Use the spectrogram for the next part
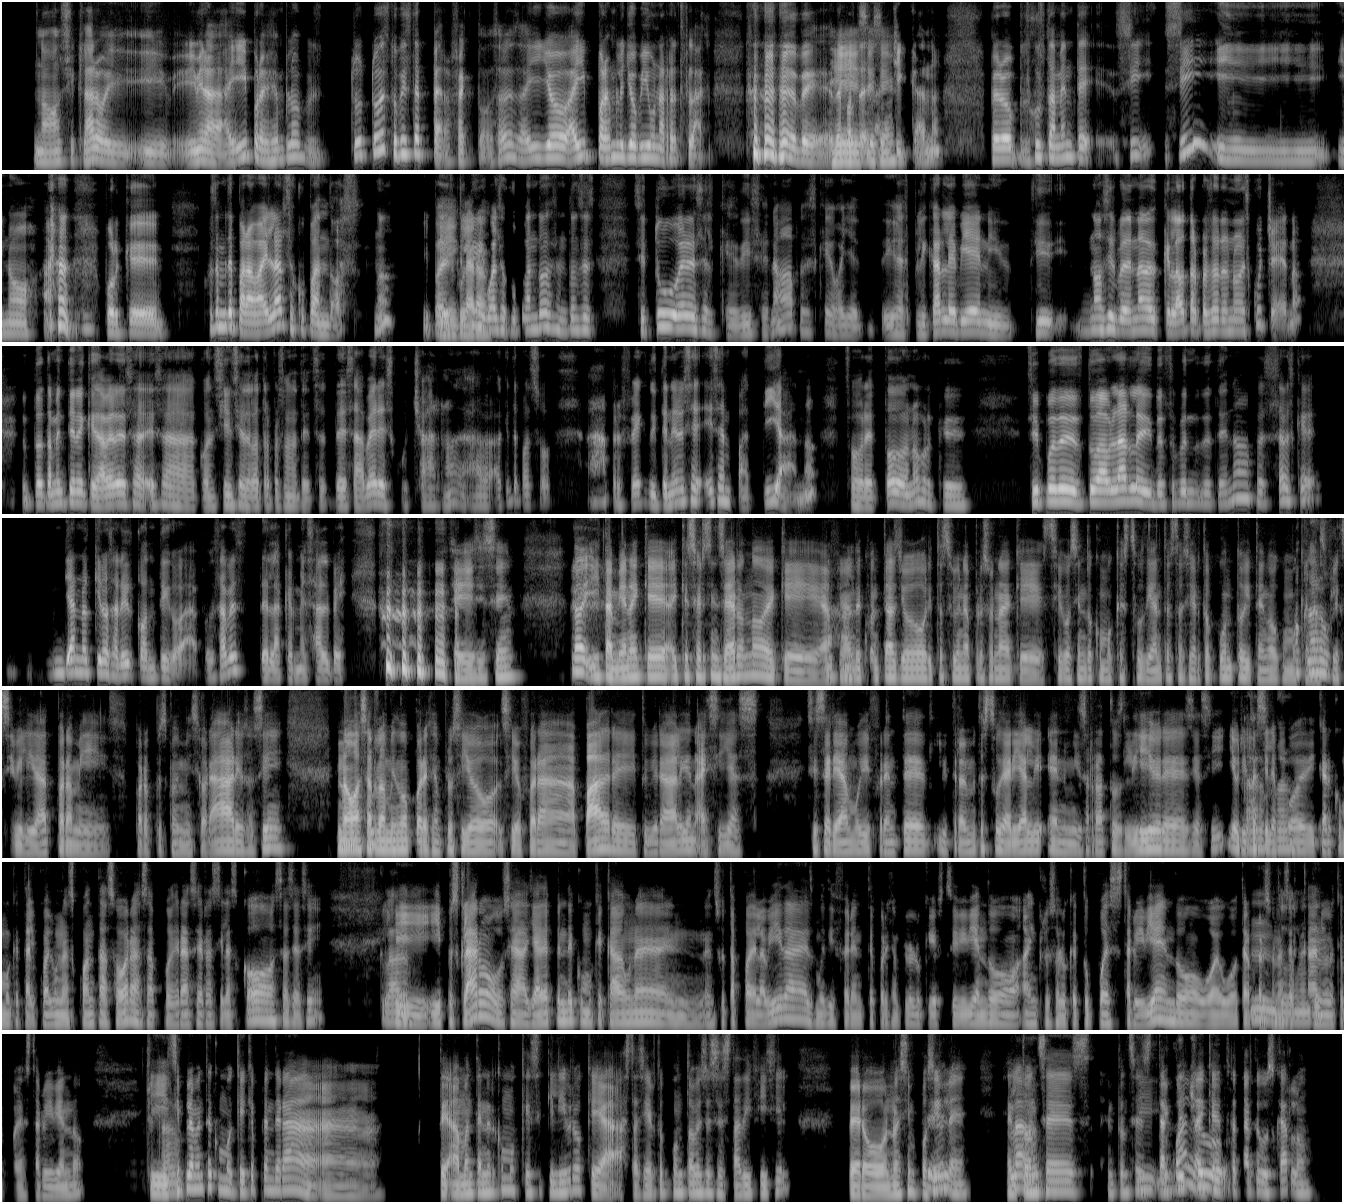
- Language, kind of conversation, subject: Spanish, podcast, ¿Cómo gestionas tu tiempo entre el trabajo, el estudio y tu vida personal?
- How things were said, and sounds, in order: laugh; chuckle; laugh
